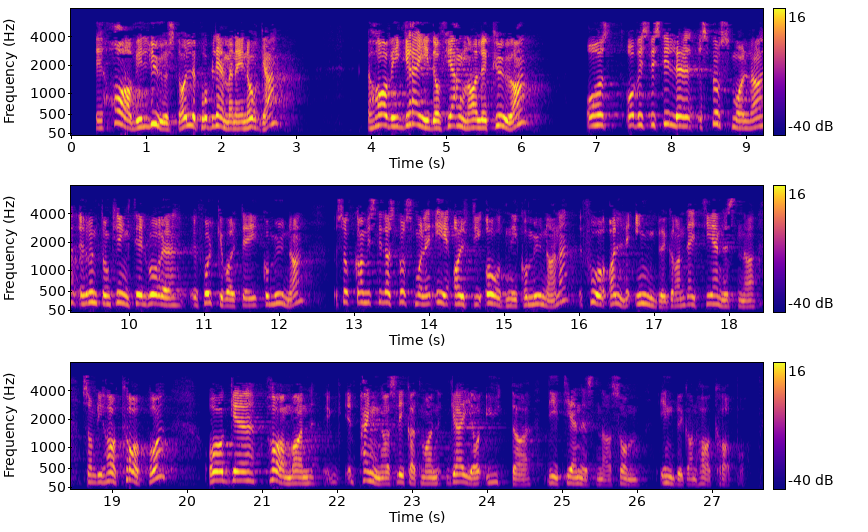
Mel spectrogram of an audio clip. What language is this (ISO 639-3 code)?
nno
